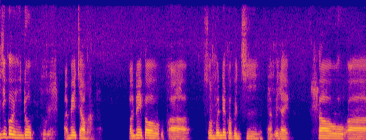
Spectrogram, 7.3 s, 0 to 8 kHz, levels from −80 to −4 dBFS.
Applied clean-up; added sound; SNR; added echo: neural mask model Resemble Enhance denoiser.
